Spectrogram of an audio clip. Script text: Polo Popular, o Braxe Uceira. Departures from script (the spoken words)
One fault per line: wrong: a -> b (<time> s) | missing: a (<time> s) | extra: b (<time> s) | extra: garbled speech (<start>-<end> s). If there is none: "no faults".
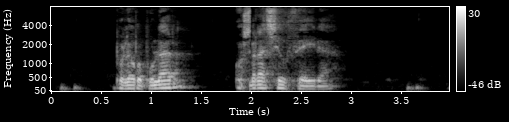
no faults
